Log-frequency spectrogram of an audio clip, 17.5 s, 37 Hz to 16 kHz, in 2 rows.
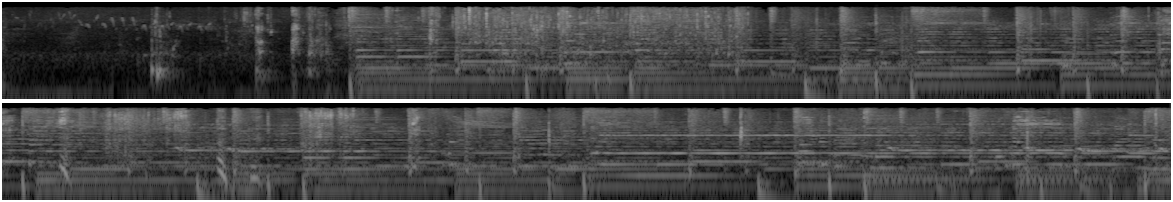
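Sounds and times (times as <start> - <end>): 
water pouring and splashing while watering plants: 1.0 - 6.2
sustained musical backdrop: 2.5 - 17.5
speech: 10.4 - 10.7.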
